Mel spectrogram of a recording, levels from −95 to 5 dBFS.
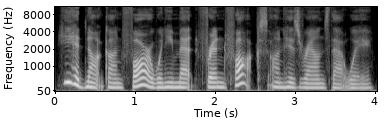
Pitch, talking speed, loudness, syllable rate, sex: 195 Hz, 225 wpm, -18 LUFS, 3.9 syllables/s, female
